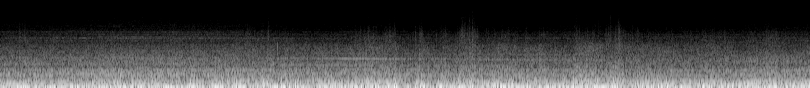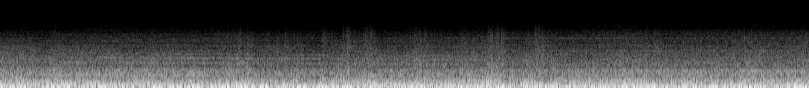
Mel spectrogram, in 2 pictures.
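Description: A motorcycle engine hums steadily while riding at speed.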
